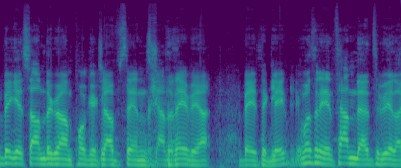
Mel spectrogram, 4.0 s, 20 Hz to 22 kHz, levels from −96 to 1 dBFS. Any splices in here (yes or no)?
yes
